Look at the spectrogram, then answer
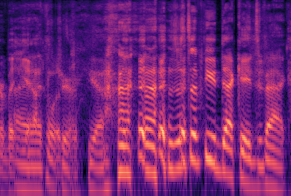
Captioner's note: laughing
